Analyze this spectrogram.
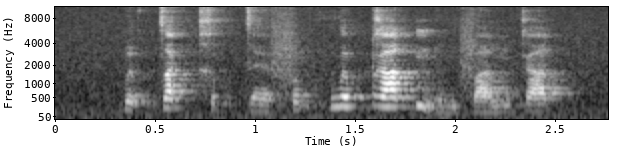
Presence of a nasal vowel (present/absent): absent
